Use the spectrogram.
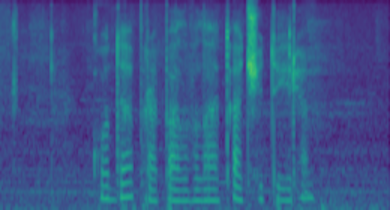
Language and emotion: Russian, sad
